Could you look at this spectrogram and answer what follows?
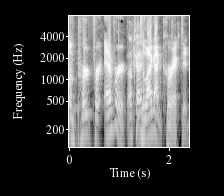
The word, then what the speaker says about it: Peart: Why do you call him Peart? – Because that's how he pronounces his name.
